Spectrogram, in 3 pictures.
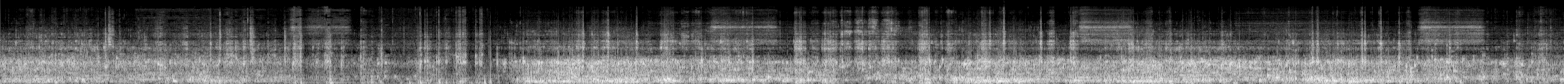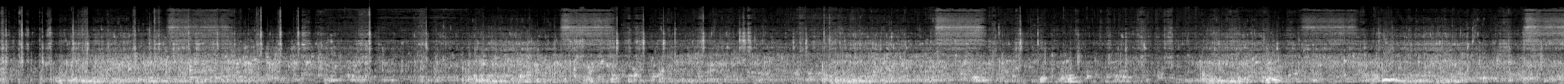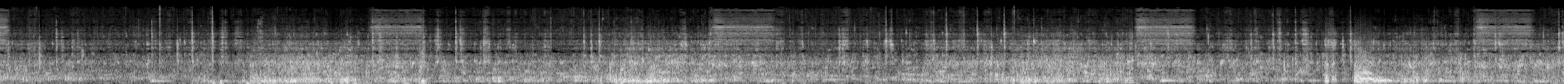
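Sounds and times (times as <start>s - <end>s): exhaled bubbles rumbling: 0.0s - 46.9s
scuba regulator inhalation hiss: 7.0s - 7.9s, 10.8s - 11.4s, 14.2s - 15.0s, 17.4s - 18.0s, 21.3s - 21.9s, 25.0s - 25.6s, 28.7s - 29.3s, 30.9s - 31.5s, 35.0s - 35.6s, 38.4s - 39.1s, 42.6s - 43.3s, 46.0s - 46.7s.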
